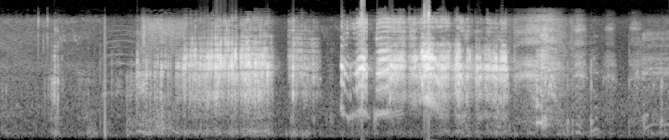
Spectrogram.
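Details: English Bulldog making gremlin-like noises: raspy, gurgling growls and grunts in choppy bursts over several seconds, with short gaps between them. Faint human voices sound in the background.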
